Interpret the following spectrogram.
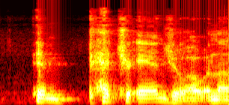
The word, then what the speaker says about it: Pietrangelo: It's just Pietrangelo, not Pietrangelo. Like, let's shorten it up. Small, less vowels. I mean, less syllables, right?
